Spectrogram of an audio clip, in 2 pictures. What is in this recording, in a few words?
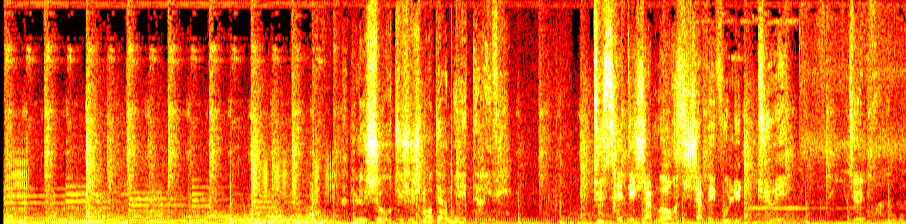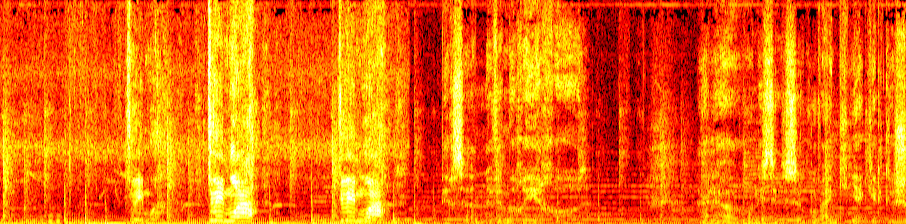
DUBBING Doublage intentions diverses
